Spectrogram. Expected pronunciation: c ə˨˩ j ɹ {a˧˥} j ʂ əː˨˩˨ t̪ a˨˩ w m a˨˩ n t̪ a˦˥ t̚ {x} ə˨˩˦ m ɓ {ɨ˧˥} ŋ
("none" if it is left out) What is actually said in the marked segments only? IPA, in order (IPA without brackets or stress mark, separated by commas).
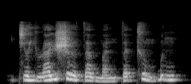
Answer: a˧˥, x, ə˧˥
